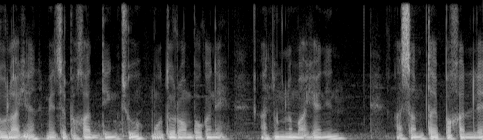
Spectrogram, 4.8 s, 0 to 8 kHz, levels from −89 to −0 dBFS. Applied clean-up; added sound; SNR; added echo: none; none; none; none.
